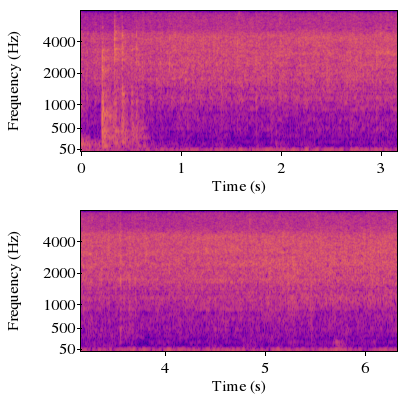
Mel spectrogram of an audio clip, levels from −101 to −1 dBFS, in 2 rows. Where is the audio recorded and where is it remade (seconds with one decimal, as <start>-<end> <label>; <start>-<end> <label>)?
0.0-1.7 recorded; 1.7-5.5 remade; 5.5-6.3 recorded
